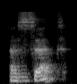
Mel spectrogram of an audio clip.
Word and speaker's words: Aset: So That's why we have Isis, but I've been told it's actually pronounced Aset, A-S-E-T.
